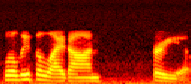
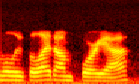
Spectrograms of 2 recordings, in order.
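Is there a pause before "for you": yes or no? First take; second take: yes; no. First: There is a pause before "for you". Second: It runs on without a pause before "for ya".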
